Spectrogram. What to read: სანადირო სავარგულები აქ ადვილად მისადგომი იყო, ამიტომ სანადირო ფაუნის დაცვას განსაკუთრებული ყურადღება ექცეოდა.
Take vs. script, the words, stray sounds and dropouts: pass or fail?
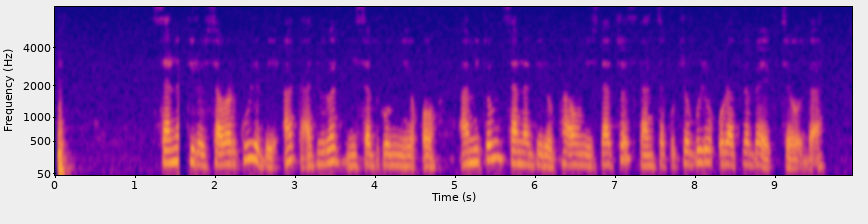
fail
